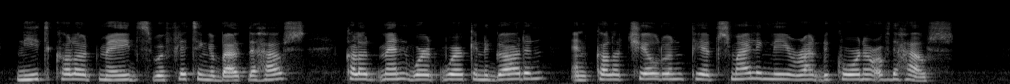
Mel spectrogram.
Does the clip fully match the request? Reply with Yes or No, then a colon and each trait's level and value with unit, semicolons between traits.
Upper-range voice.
Yes: high, 230 Hz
